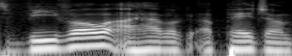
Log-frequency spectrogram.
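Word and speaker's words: Vevo: pronouncing this this is my European is it vvo or Vivo Vivo Vivo okay so it's Vivo I have a page on Vivo I have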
